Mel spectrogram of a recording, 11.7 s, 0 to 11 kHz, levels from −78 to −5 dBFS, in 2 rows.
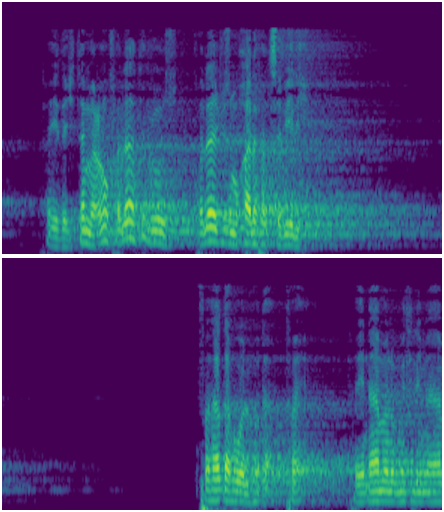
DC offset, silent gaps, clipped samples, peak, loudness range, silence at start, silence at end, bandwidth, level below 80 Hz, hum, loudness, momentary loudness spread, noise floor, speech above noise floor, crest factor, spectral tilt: under 0.1%; none; under 0.1%; -8 dBFS; 14 LU; 0.6 s; 0 s; 8 kHz; -52 dBFS; none; -23 LUFS; 17 LU; under -90 dBFS; over 68 dB; 16 dB; -5.5 dB/octave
